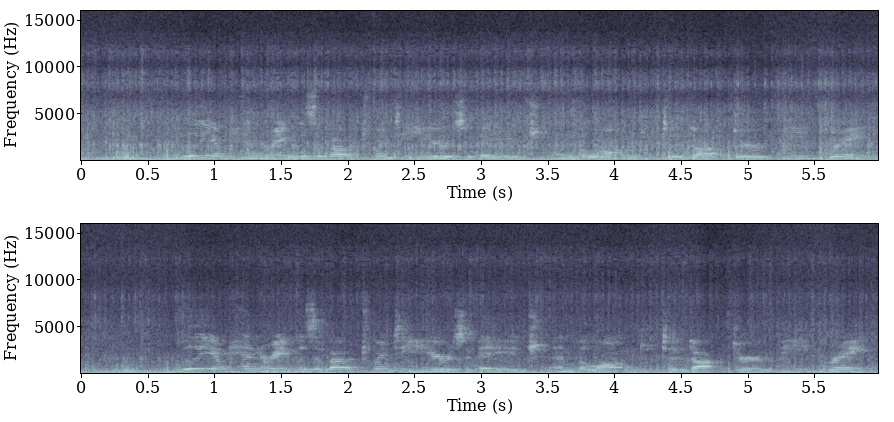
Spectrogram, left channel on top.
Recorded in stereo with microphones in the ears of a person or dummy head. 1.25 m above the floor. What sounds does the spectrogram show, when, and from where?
0.7 s a woman speaking: 25° right (ahead or behind), 4 m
